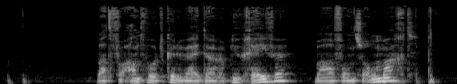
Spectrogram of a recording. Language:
Dutch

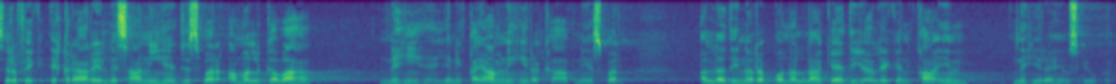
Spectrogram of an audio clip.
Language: Urdu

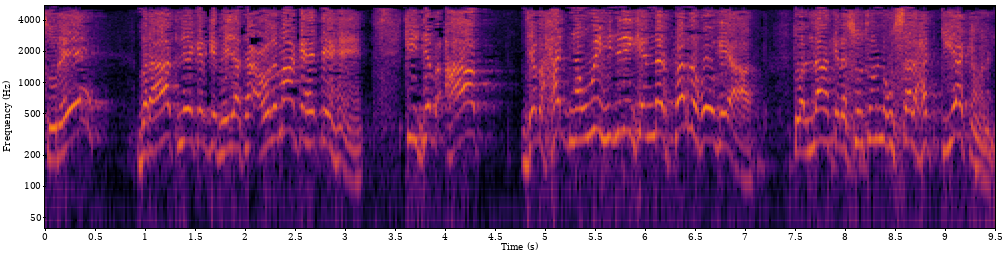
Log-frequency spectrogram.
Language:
Urdu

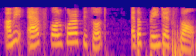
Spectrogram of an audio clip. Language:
Assamese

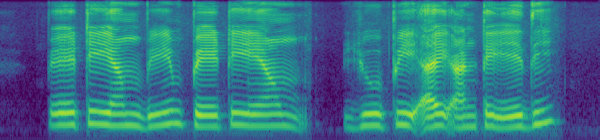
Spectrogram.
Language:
Telugu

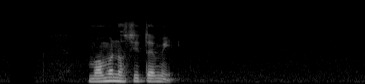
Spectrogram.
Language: Sinhala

